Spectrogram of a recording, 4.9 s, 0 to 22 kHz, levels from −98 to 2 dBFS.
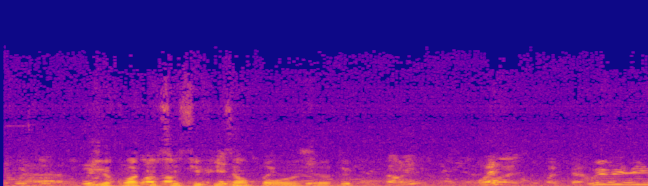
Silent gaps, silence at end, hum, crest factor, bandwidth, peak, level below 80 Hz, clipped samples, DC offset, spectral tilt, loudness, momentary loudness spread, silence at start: none; 0 s; none; 20 dB; 15.5 kHz; -4 dBFS; -38 dBFS; under 0.1%; under 0.1%; -7 dB/octave; -23 LUFS; 16 LU; 0.05 s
